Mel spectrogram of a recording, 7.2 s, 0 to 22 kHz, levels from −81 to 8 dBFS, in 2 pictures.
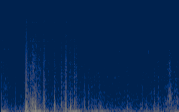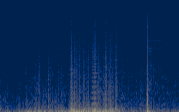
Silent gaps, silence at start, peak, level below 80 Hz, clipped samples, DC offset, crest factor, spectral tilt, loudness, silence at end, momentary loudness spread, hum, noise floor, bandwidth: none; 0 s; -14 dBFS; -44 dBFS; under 0.1%; under 0.1%; 28 dB; -7 dB/octave; -44 LUFS; 0 s; 20 LU; none; -60 dBFS; 14 kHz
